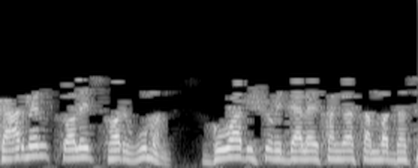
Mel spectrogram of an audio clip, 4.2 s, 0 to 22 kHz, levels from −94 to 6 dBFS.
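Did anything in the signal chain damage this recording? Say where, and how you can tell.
Yes, at the codec stage, throughout the speech: nothing remains above 3.8 kHz, and the sound is heavily watery and swirly, which likely comes from MP3 compression at a starved bitrate near 8 kbps. A spectrogram shows a flat ceiling and flickering gaps beneath it.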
